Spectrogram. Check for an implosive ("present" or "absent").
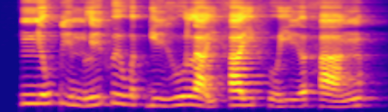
present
